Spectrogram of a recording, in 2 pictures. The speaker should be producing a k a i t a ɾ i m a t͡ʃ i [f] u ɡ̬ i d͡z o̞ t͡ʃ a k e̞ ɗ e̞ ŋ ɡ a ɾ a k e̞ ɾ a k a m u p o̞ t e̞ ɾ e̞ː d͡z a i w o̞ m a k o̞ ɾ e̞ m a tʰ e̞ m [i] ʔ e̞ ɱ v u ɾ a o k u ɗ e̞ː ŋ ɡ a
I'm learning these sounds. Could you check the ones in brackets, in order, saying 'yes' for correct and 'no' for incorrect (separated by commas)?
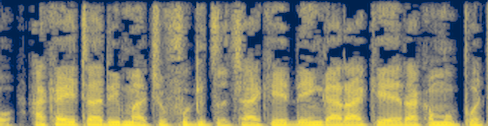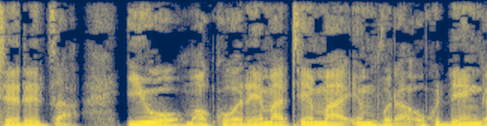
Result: yes, no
